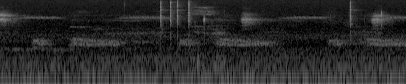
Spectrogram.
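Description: A few faint computer mouse clicks, several bunched together a little under halfway through and another near the end, over a steady low background hum.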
